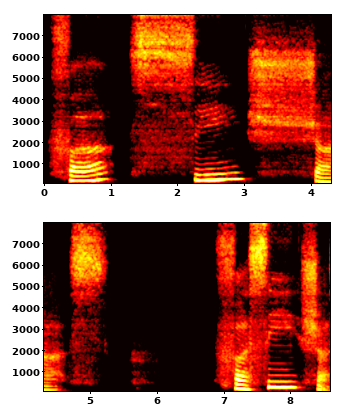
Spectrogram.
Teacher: And the second syllable is accented.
